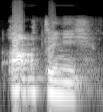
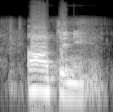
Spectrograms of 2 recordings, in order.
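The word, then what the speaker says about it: أعطني: A'tini.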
